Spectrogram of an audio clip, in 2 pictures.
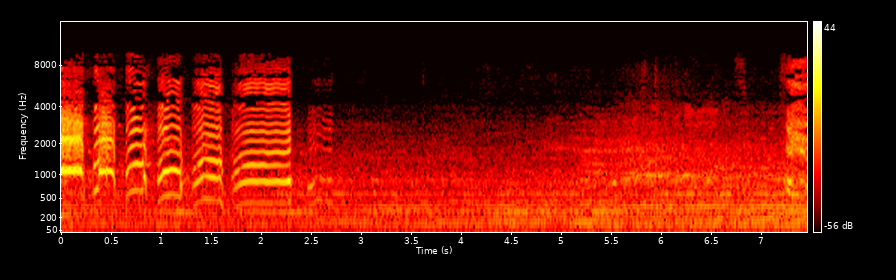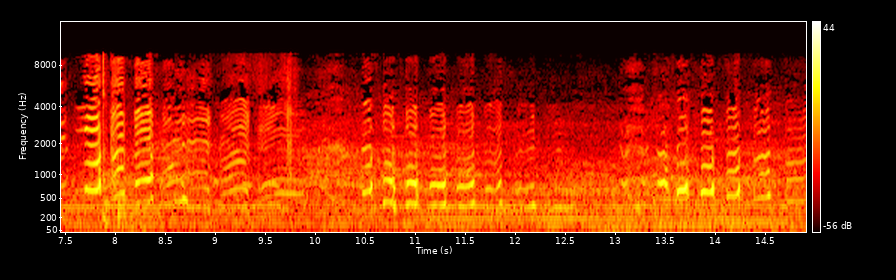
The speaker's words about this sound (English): one of the girls who had obviously set up the camera to capture this moment just descended into fits of tears, wailing, crying.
